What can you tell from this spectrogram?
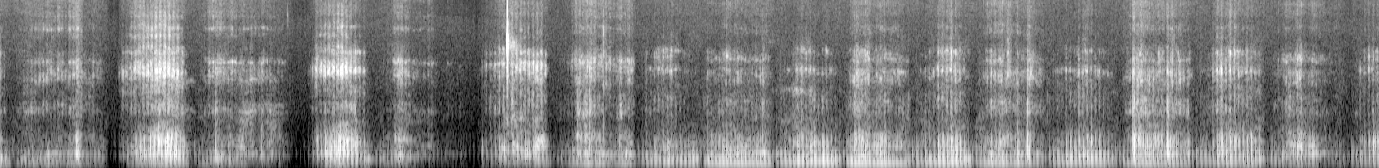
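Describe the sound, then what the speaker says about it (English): A cat purring close up, a low rumbling purr in steady rhythmic pulses with brief pauses, continuous and soft for the whole stretch. "Can you guys hear the purring?"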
